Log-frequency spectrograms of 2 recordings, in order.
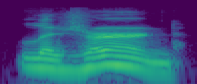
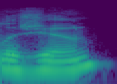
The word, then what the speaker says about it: Lejeune: his Louisiana heritage and French last name, which he pronounced Lejeune. Brad? Who is John A. Lejeune? Who is John A. Lejeune? Why do the rest of us call him Lejeune? It's just easier to say.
